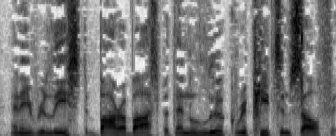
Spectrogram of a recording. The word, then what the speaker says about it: Barabbas: Barabbas, it's Barabbas, as we've come to say, but it should be pronounced Barabbas.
